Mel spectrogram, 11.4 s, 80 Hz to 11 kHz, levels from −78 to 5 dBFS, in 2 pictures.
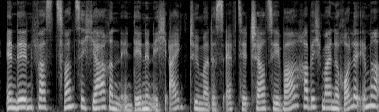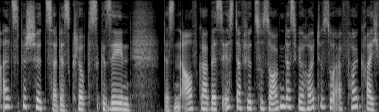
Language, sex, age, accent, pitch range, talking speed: German, female, 40-59, German, 170-230 Hz, 185 wpm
